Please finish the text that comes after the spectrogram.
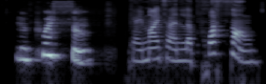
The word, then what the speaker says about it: poisson: le poisson, Okay, my turn. Le poisson. Your turn. Lovely. So la poisson. So that N sound on the end is silent. So it's an on sound.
